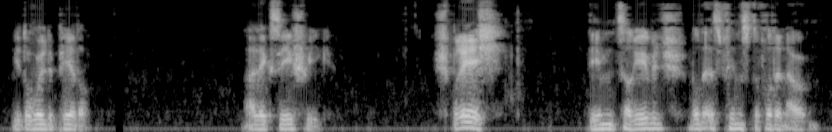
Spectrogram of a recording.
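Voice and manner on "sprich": barked command, louder; a father's harsh one-word command; commanding order. A narrator's reading. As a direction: snap the order at him. Tsar demands answer.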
